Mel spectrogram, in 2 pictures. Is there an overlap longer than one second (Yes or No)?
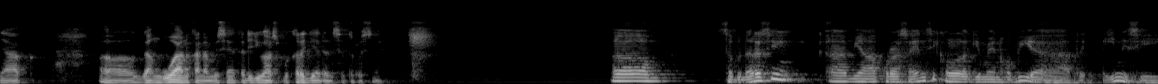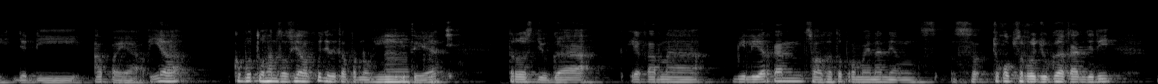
No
